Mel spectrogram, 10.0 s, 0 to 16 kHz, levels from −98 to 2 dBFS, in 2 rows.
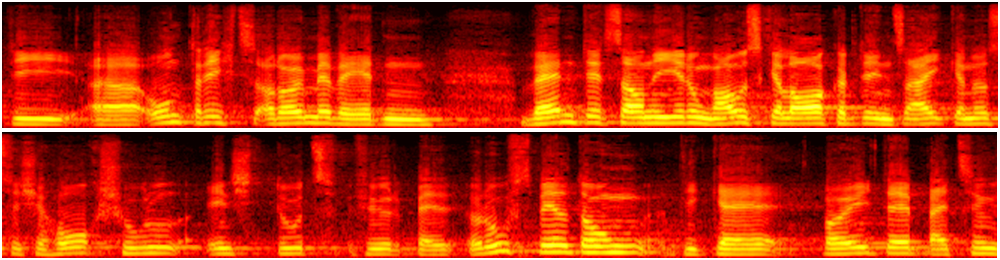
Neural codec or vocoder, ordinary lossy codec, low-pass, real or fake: none; none; 14.4 kHz; real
